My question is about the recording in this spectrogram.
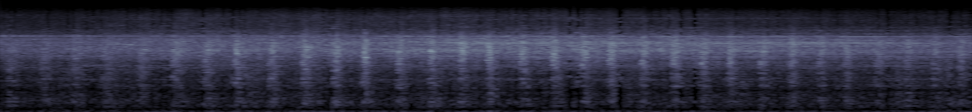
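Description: Narrow-gauge steam locomotive working, its exhaust chuffing at about three beats a second over a steady hiss; the chuffs build from about two seconds in and ease a little near the end.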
